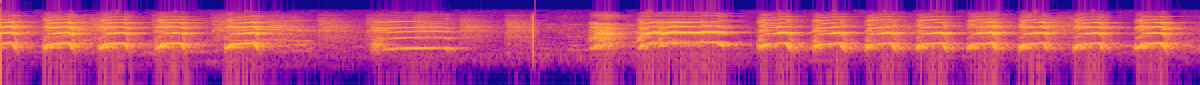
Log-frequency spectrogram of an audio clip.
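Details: Ayam Ketawa (laughing chicken) rooster crowing at national contest quality: fast runs of staccato, harmonic notes, about three per second, broken midway by a longer drawn-out note before another rapid laughing series.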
